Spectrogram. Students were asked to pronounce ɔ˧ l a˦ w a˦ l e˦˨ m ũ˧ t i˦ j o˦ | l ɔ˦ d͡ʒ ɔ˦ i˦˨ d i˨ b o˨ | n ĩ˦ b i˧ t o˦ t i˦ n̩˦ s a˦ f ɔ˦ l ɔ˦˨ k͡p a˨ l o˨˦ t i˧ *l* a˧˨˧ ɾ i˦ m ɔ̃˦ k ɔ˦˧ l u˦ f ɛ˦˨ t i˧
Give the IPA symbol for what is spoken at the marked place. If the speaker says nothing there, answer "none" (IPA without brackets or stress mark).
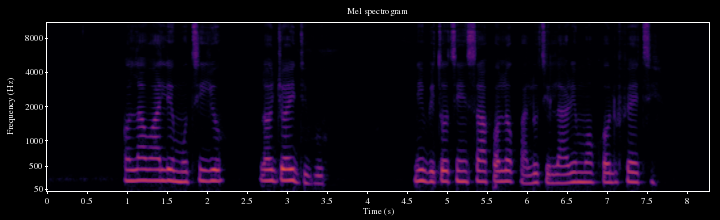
l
